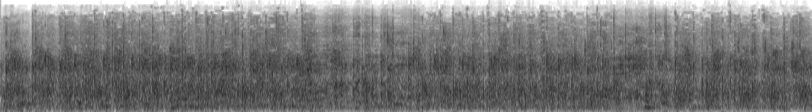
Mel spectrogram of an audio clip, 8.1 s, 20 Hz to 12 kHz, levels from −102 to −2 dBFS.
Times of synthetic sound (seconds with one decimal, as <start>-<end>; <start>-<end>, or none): 3.1-4.2; 6.1-6.7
